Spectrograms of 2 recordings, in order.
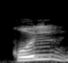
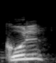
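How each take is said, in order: First: The first consonant is made far back in the mouth. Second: The first consonant is an ordinary front k sound. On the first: The speaker calls it right. "Qul pastikan dekat ha, pangkal lidah kita" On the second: The speaker calls it wrong. "jangan kul"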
